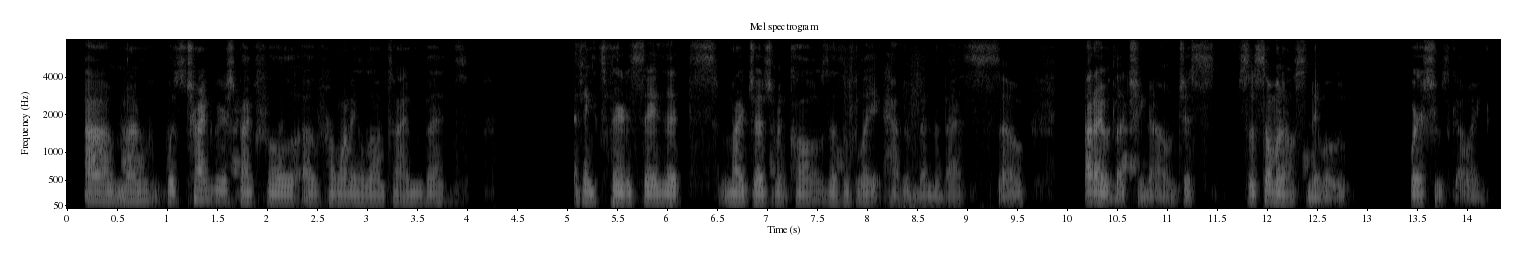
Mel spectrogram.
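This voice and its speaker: The speaker goes at a moderate pace but leaves long, frequent pauses. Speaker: tabletop game player. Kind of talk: tabletop roleplaying game session. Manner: quieter than usual in character.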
